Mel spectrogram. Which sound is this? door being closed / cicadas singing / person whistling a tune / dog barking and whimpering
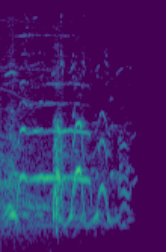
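dog barking and whimpering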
